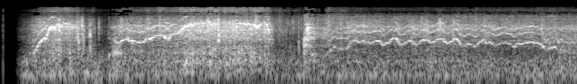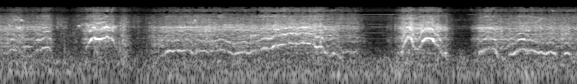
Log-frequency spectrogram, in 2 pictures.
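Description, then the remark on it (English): A remote control car drives around, its small electric motor whining and buzzing as the pitch rises and falls with speed. It cuts out briefly a few times before revving again. “I think somebody has a remote control car up here distracting me from my teaching.”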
